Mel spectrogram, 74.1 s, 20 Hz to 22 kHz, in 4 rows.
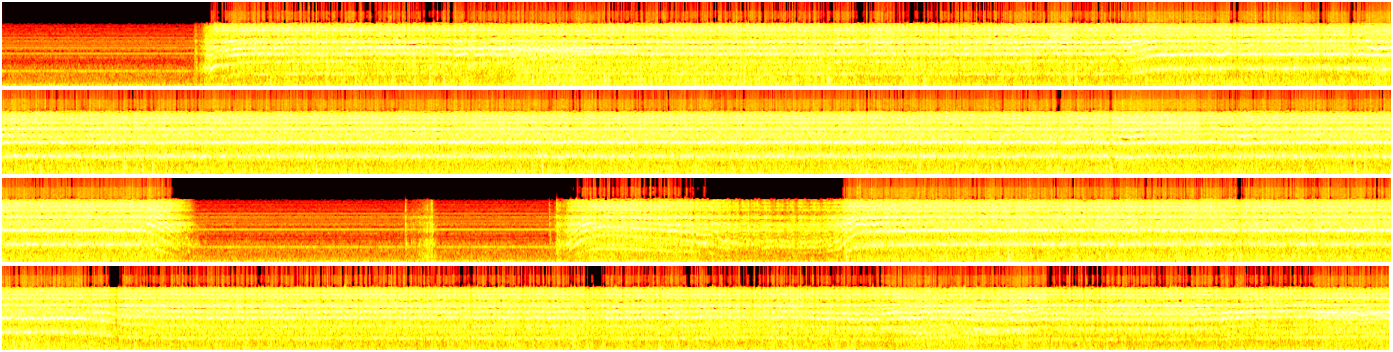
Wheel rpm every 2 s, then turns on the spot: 0, 80, 160, 160, 160, 160, 160, 180, 230, 230, 230, 230, 230, 230, 230, 230, 230, 230, 230, 140, 0, 0, 90, 100, 180, 230, 230, 230, 200, 160, 160, 160, 160, 150, 130, 140, 160.
none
